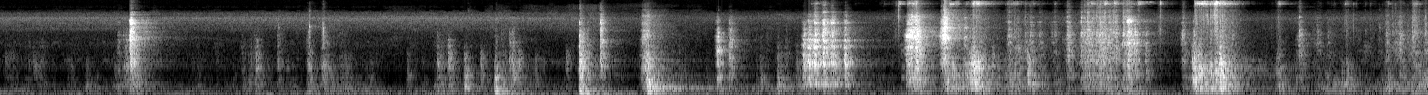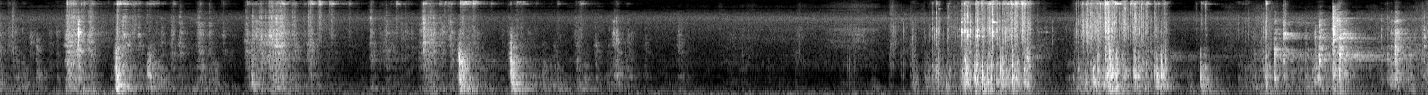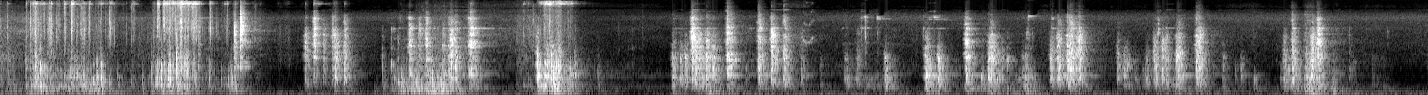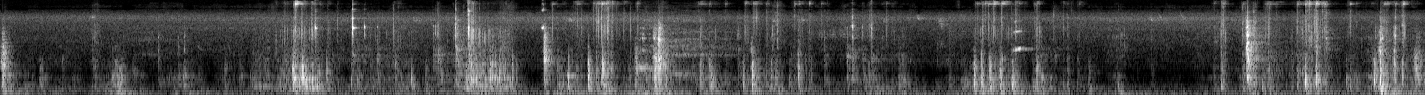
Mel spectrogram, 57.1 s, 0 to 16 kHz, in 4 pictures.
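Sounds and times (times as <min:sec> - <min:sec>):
knocks clanks and rattles: 0:00.0 - 0:21.4, 0:23.1 - 0:57.0.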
